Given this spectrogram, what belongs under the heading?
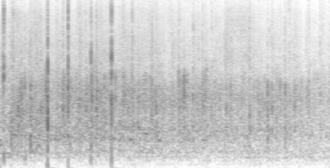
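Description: An audience at the IIT Madras Department of Chemistry convocation applauds its PhD and MSc graduates with a fairly soft, steady patter of many hands and a few sharper claps near the start.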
